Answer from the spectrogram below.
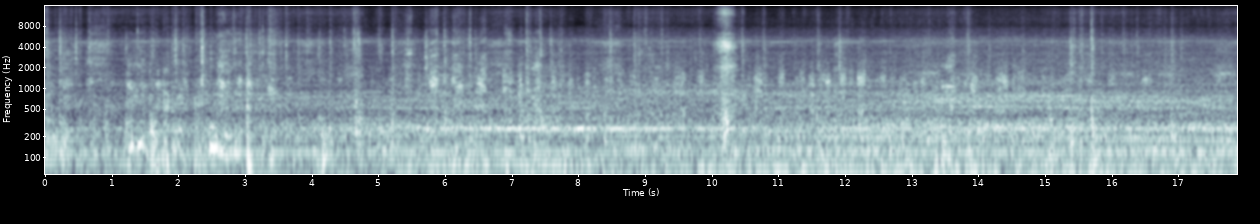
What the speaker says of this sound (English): Got the doggies out here.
